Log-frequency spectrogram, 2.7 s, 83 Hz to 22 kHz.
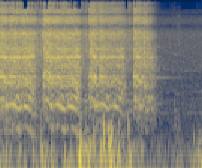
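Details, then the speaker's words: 1991 Acura Integra LS, first start in years after new fuel pump, fuel pressure just relieved: starter cranks steadily and speeds up with compression pulses and a smoke puff but never catches; clogged injectors suspected. "I did see a puff of smoke come out. I mean, I hear the compression. So we're getting compression, but we need to do some more diagnostics."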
